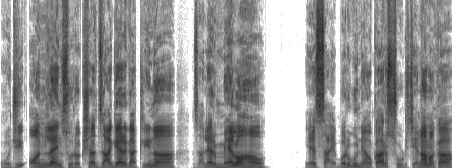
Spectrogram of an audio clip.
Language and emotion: Goan Konkani, fearful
